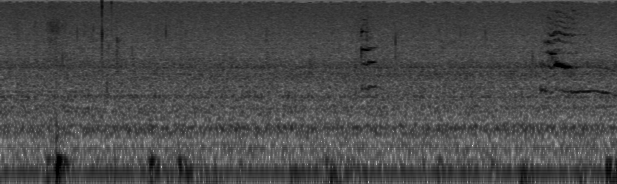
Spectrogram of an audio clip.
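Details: Kittens of the cat Gaia, woken at bedtime when a space heater was plugged in, then climbing and playing around their mother; a faint thin kitten meow near the end, with a brief earlier squeak, over a steady low hum and soft knocks.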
